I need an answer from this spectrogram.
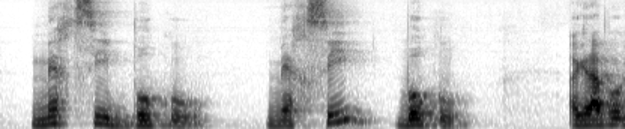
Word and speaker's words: merci: The pronunciation is merci. And if you have to say thank you very much, you would say merci beaucoup.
